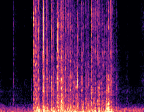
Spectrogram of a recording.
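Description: A deck of tarot-style cards being shuffled before a reading, a quick riffling flutter lasting just over a second, close and clear against a quiet room with no talk.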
